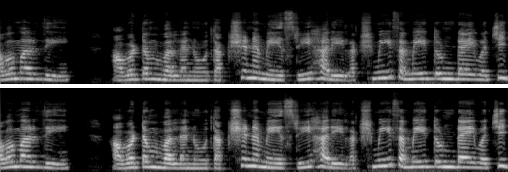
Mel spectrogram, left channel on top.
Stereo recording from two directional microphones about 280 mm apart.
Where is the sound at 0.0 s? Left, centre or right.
Centre.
